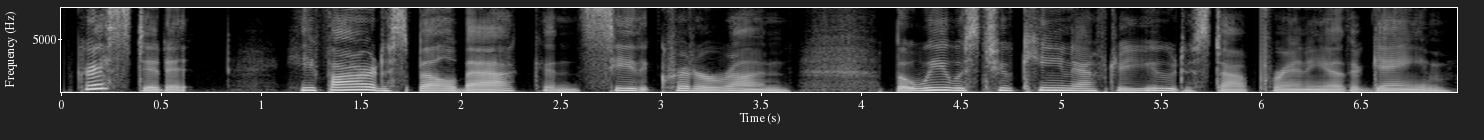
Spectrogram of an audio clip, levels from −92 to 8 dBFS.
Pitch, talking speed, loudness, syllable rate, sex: 190 Hz, 225 wpm, -18 LUFS, 5.1 syllables/s, female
